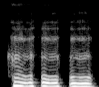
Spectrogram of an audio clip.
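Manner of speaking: a short taunting chuckle at the victim; mocking laugh. A narrator's reading. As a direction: laugh at them like a trickster. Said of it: "you can hear him laughing at you".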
